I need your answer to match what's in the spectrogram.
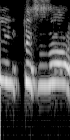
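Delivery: squeaky little voice, very high, slow and squiggly. Imitating how a huge guy sounds when he talks, in a squiggly voice imitation. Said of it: "he has like a squiggly voice".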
